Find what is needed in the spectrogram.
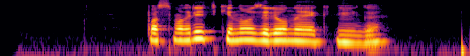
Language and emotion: Russian, neutral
